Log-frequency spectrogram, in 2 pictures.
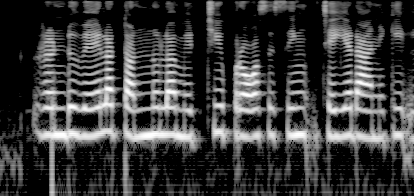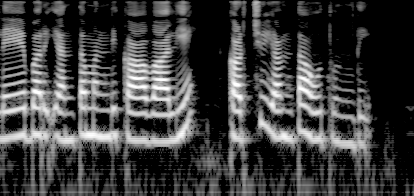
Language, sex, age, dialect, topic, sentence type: Telugu, female, 18-24, Central/Coastal, agriculture, question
